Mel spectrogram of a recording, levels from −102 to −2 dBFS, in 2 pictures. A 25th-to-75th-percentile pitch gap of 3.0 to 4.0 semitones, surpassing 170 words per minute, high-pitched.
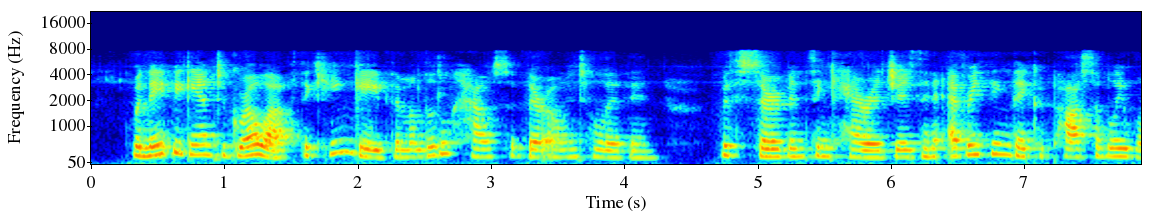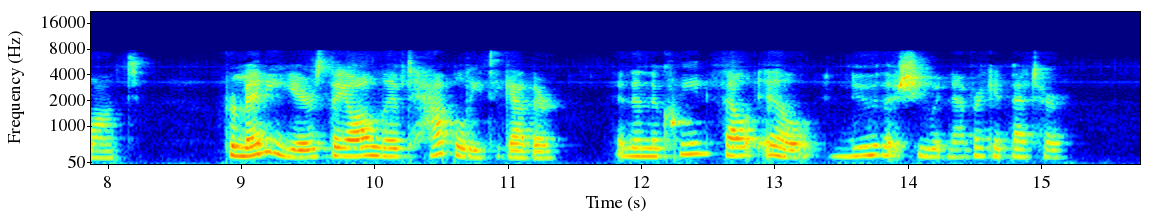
Yes: average, 3.4 semitones; average, 190 wpm; high, 210 Hz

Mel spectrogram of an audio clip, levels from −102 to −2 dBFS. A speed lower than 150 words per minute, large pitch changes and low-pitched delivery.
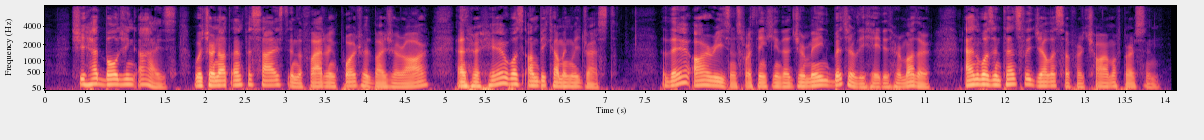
No: average, 170 wpm; wide, 6.4 semitones; low, 105 Hz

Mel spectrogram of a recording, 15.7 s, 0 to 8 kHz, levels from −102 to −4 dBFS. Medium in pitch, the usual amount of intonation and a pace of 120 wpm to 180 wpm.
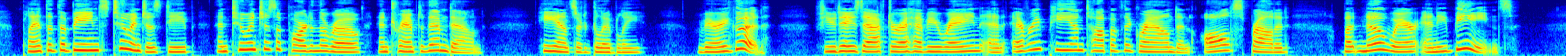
No: very high, 260 Hz; average, 3.9 semitones; average, 170 wpm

